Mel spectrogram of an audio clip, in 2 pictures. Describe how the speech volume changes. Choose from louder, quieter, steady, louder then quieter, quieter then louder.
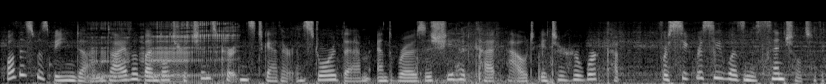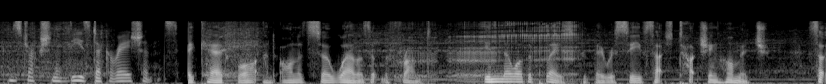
steady.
